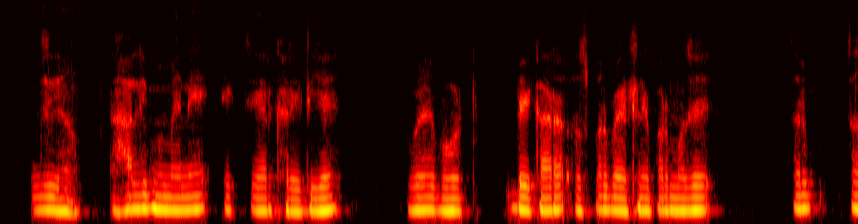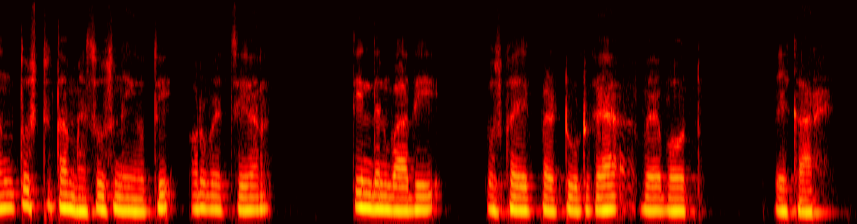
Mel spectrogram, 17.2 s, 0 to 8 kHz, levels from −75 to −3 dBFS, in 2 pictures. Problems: none marked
